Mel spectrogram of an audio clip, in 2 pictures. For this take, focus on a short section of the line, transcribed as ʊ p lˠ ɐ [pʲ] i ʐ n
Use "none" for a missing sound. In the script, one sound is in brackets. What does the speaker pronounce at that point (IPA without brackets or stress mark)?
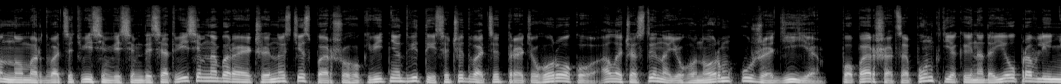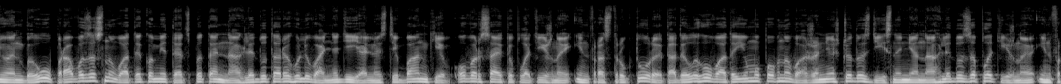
tʲ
